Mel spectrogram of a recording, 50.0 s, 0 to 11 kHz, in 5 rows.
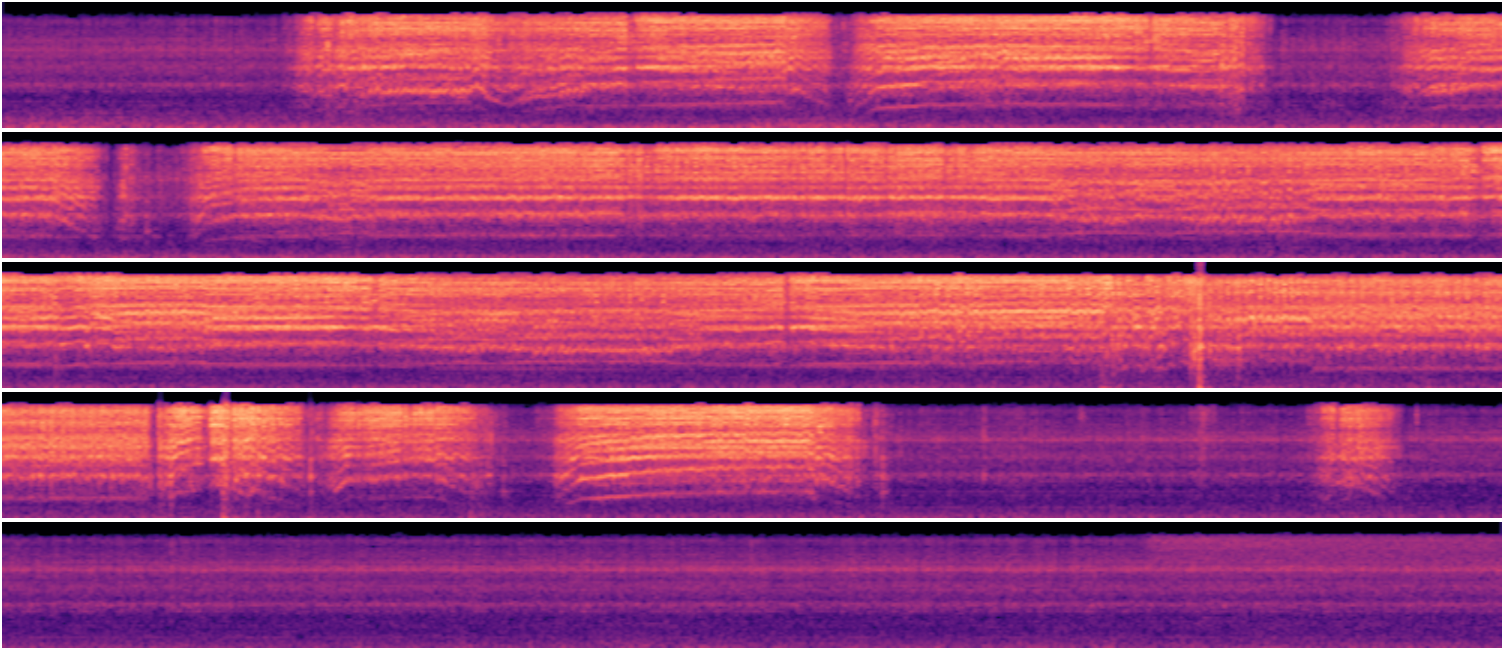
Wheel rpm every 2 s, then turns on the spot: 0, 100, 130, 150, 70, 70, 160, 160, 160, 160, 160, 160, 160, 160, 150, 150, 70, 120, 10, 10, 0, 0, 0, 0, 0.
36-40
